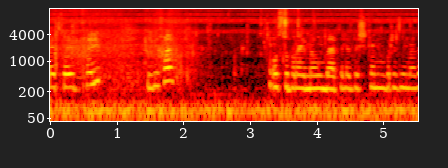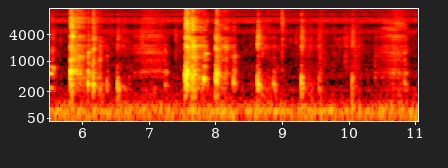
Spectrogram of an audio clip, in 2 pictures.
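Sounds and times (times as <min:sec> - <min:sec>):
person coughing: 0:05.8 - 0:06.7, 0:07.5 - 0:09.0.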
